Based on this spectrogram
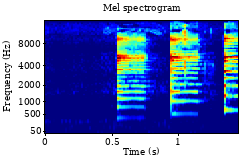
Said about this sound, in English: So the timer was going to go off and didn't want to say any more. That's what happened there.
